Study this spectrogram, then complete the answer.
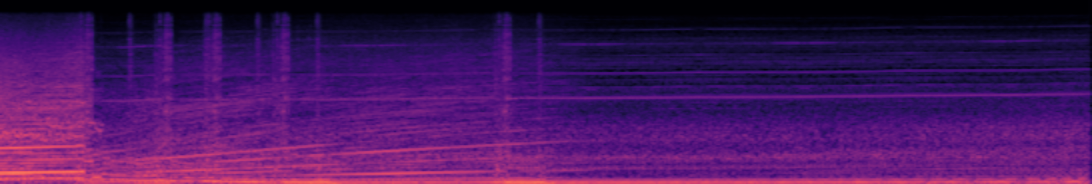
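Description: A car engine roars and climbs in pitch through the gears as it accelerates.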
